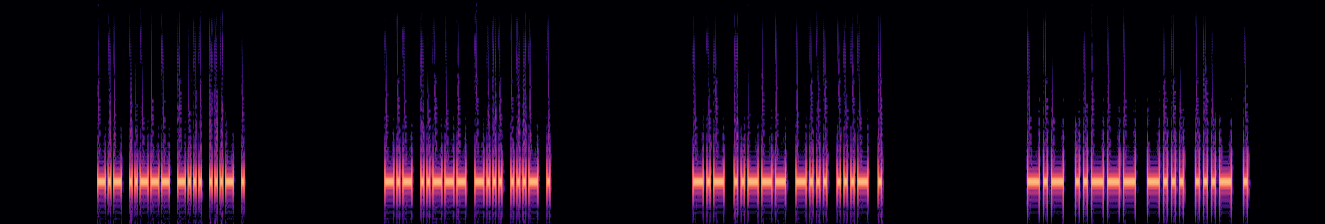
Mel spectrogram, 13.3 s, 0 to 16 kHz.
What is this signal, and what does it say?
Morse code, heard as a keyed tone, about 37 wpm, 700 Hz. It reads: K2BVE K2BVE K2BVE K2BVE
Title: Speed Racing - USA 1x3 Call Signs 30wpm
